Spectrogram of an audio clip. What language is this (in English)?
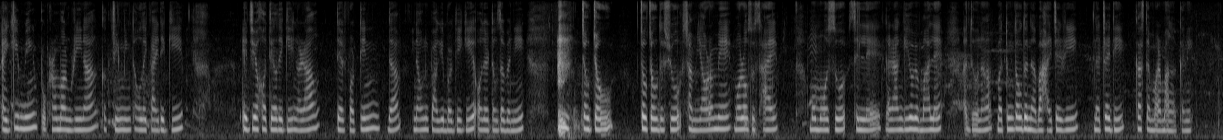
Manipuri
